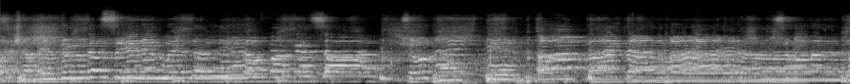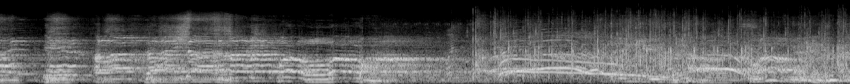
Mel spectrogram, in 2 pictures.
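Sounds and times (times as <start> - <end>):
male a cappella group singing: 0.0 - 13.0
audience cheering and clapping: 13.1 - 17.0.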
